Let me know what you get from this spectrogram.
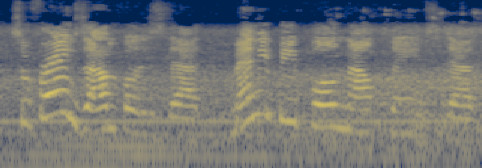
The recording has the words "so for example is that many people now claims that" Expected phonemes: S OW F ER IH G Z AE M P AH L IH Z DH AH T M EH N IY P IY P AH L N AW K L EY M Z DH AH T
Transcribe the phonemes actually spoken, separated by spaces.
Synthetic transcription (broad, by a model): S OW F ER IH G Z AE M P AH L IH Z DH AH T M EH N IY P IY P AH L N AW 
